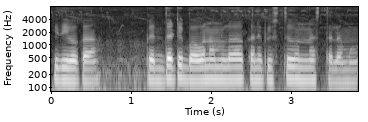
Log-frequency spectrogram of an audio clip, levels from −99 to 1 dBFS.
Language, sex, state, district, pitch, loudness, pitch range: Telugu, male, Andhra Pradesh, Sri Satya Sai, 145 Hz, -17 LUFS, 140-150 Hz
